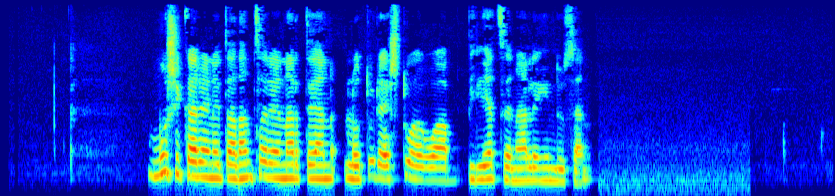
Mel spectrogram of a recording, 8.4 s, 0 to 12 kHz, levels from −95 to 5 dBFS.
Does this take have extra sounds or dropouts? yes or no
no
